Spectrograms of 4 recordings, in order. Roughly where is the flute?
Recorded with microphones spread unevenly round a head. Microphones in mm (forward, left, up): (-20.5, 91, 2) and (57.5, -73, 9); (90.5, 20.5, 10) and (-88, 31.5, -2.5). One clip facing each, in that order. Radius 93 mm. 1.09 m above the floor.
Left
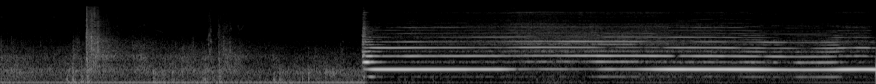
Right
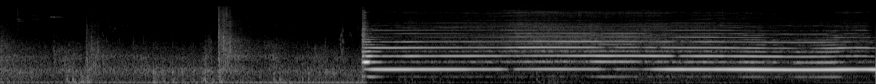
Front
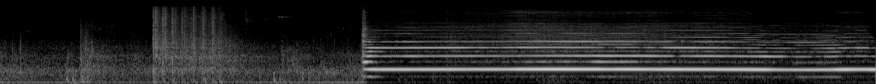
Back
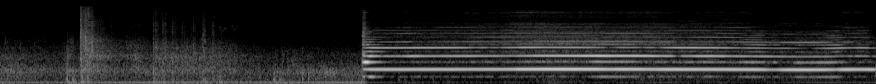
Ahead right.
